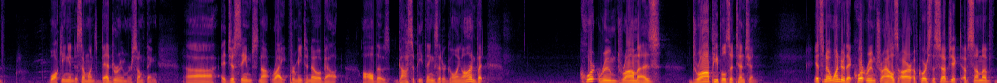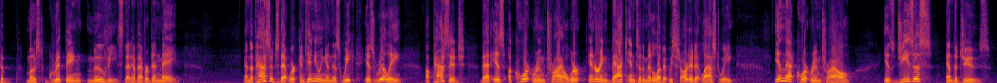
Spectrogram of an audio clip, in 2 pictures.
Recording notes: at Covenant Hope Church in Dubai, UAE, on June 5th, 2022.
